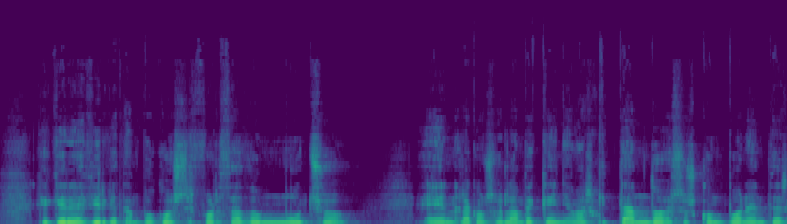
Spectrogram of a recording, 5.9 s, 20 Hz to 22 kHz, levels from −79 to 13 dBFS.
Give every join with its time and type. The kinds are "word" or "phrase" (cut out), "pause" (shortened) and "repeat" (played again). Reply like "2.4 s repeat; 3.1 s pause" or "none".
1.4 s word; 3.4 s word; 3.9 s word; 4.5 s word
